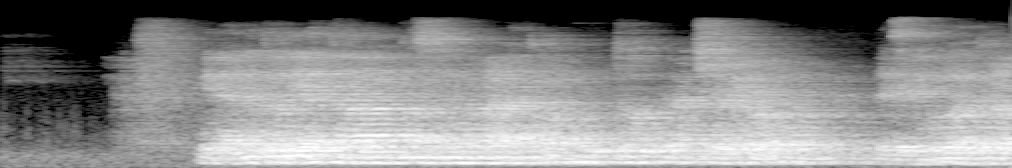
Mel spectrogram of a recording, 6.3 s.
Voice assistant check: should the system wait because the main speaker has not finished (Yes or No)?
Yes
